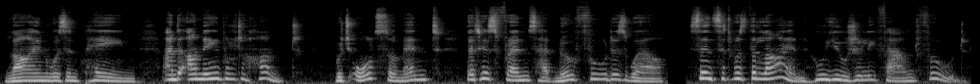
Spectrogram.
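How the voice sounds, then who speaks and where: A woman narrates a children's folk tale with very animated intonation. Her pitch is mid-range and moves freely up and down, giving the deliberate, scripted storytelling an expressive lift.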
